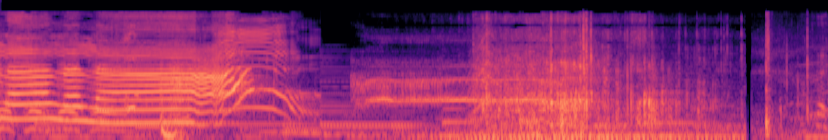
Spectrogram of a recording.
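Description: A high-pitched cartoon character voice babbling in sliding pitches over background music for about the first second, then about two seconds of a noisy sound effect.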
